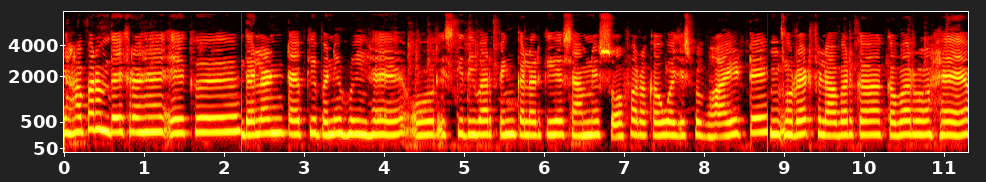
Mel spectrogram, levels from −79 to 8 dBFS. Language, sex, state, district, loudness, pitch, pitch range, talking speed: Hindi, female, Uttarakhand, Tehri Garhwal, -12 LUFS, 265 Hz, 255-285 Hz, 175 wpm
